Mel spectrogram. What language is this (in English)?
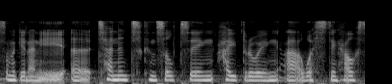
Welsh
